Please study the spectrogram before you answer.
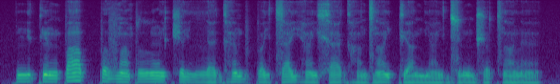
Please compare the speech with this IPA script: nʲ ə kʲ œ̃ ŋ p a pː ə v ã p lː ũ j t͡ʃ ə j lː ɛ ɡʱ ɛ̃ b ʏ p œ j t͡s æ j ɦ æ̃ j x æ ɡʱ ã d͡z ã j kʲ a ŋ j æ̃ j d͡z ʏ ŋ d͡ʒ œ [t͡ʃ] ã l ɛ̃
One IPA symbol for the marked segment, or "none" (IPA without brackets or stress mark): t͡s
